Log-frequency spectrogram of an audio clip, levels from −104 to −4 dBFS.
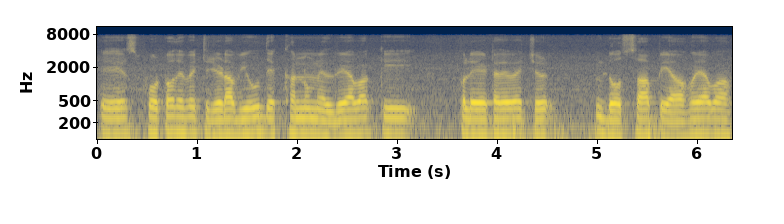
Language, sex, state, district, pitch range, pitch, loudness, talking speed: Punjabi, male, Punjab, Kapurthala, 115-120 Hz, 120 Hz, -17 LUFS, 180 wpm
